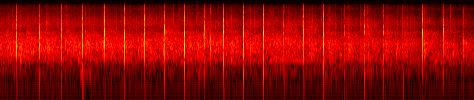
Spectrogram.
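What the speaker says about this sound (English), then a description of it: "Victory Davao, can we just give our mothers a mighty round of applause?" A church congregation's applause for mothers during a live service, coming through as a steady run of sharp, evenly spaced claps, roughly three or four per second, moderately loud over a quiet room.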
